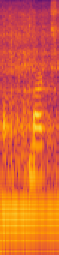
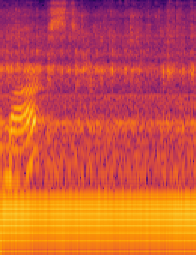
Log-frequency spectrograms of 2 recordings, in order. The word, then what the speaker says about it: magst: So magst, st, in the end st. G is in the back again. St.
